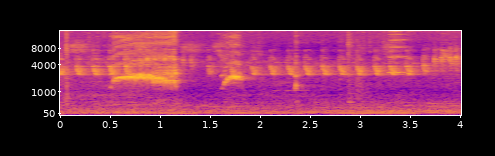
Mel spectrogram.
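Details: Male white-rumped shama in rapid pentet-style singing: a harsh buzzy drawn-out note and a shorter rasp over a continuous stream of quick high chips.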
